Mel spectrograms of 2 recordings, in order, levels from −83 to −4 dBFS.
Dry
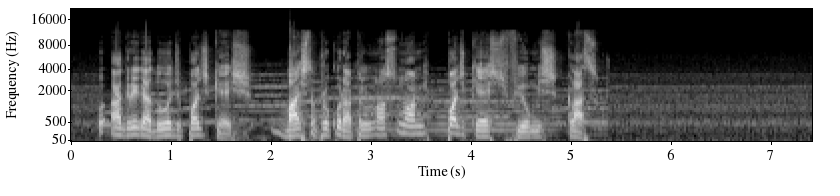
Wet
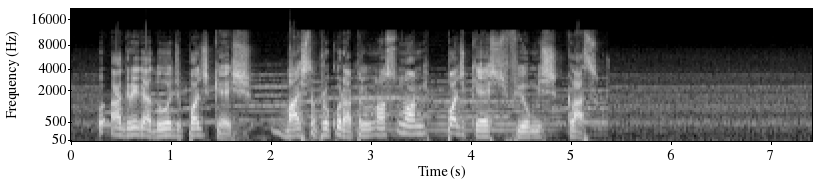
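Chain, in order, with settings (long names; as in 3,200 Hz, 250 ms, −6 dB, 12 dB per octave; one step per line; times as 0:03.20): low-shelf EQ 270 Hz −5 dB
boost into a limiter +9 dB
level −1 dB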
